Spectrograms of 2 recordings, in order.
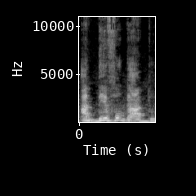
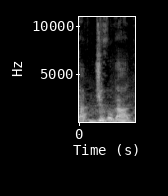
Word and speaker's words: advogado: Muitas palavras falam advogado. Não, é advogado.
